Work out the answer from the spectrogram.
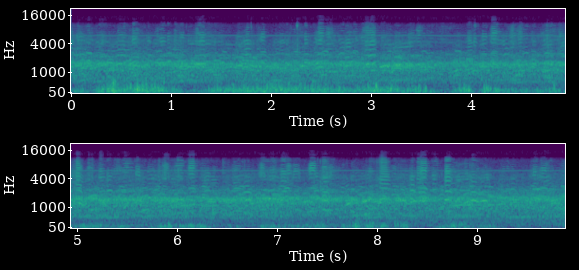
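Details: Large flock of Canada geese, hundreds strong, lifting off together; steady chorus of overlapping honks with low rumbling wing and wind noise in the first half.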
